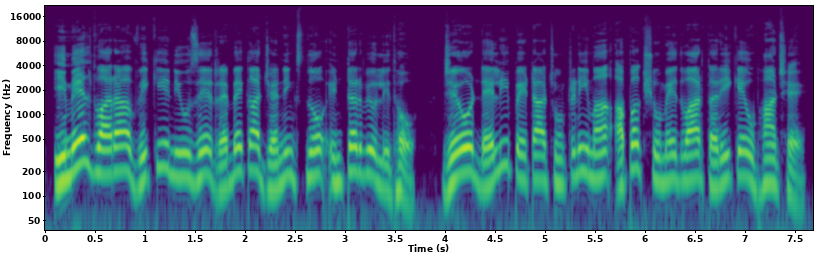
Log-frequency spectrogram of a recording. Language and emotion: Gujarati, neutral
